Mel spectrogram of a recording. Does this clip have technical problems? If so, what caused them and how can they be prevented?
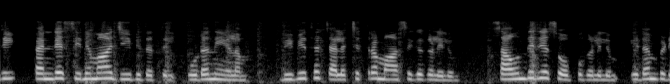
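Yes. Noise suppressor artifacts run throughout: the suppressor cuts the steady room noise, which sits about 19 dB below the speech, by about 20 dB frame by frame. That makes the noise sink between the words and rise under them. A quieter room or gentler suppression settings would prevent this.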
